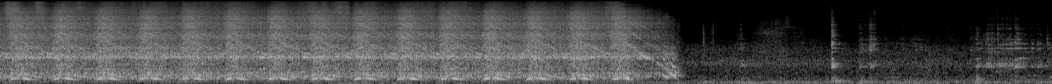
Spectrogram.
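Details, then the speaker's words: Kärcher pressure washer rebuilt from a B202 and a K2 14 (frost damage, motor failure), first test outdoors with water on: regular surging throb about twice a second over motor hum until shutoff; pressure cycling under load, cause undetermined though cleaning works. "so as cleaning goes it seems to work fine i'm not entirely sure what uh that pulsing noise is from"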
